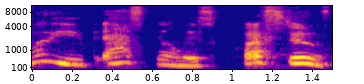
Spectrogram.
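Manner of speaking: put-on exasperated, irritated tone. Retelling a scene where the characters get irritated with questions: imitating irritated parents. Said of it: "they start getting irritated".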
